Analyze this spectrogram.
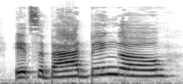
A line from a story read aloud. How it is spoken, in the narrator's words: the girl shouted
